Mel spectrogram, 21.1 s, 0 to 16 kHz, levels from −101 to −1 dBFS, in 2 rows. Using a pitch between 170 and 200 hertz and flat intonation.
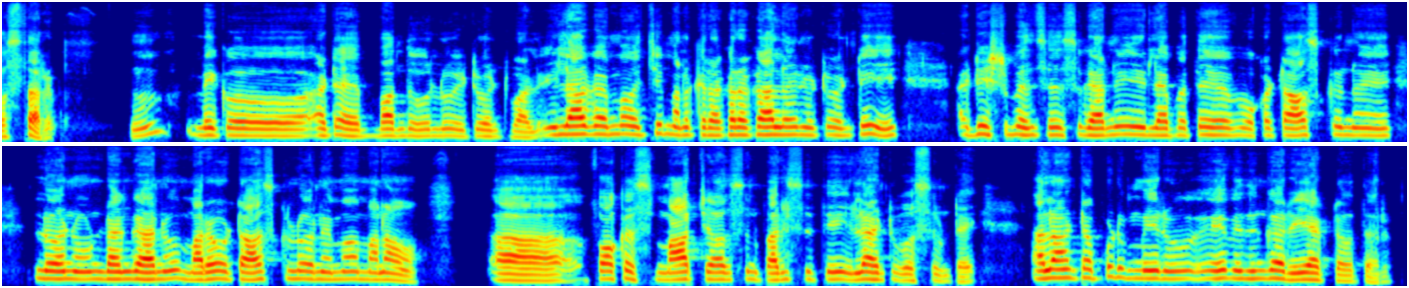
Yes: high, 190 Hz; narrow, 2.2 semitones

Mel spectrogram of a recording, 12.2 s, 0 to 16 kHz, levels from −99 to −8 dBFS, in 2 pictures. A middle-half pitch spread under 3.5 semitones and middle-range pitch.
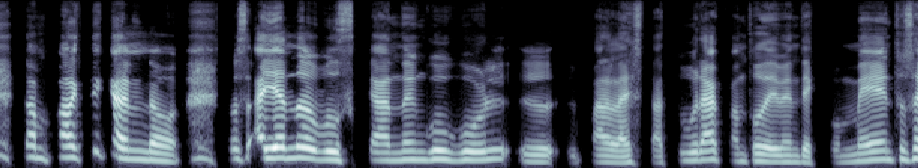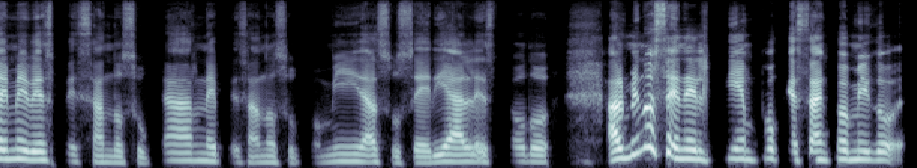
No: average, 5.2 semitones; medium, 175 Hz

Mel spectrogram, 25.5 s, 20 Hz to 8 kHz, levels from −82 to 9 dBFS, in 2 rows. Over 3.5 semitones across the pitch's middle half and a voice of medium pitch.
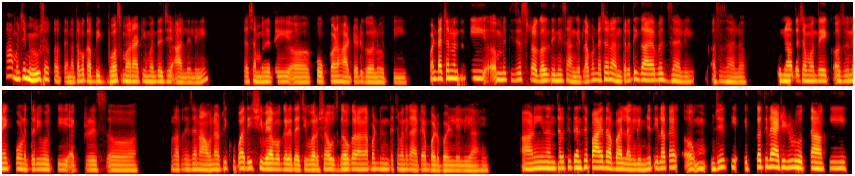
Yes: average, 4.2 semitones; medium, 145 Hz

